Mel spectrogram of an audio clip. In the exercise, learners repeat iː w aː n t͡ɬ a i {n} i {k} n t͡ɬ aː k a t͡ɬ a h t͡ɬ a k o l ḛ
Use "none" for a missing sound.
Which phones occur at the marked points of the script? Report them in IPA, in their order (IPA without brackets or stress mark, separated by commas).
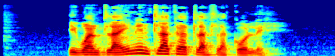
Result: n, none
